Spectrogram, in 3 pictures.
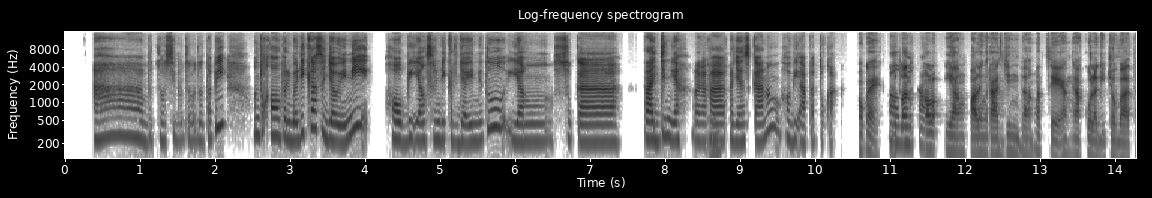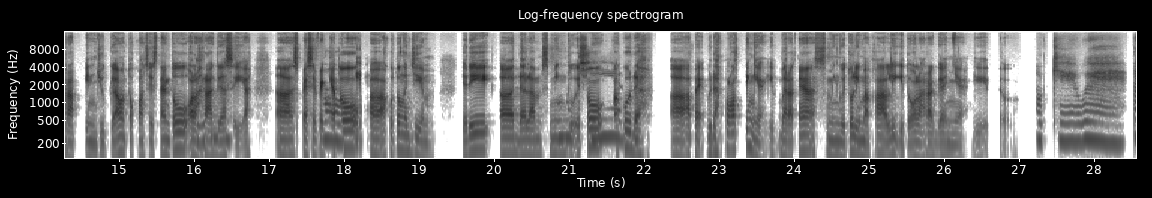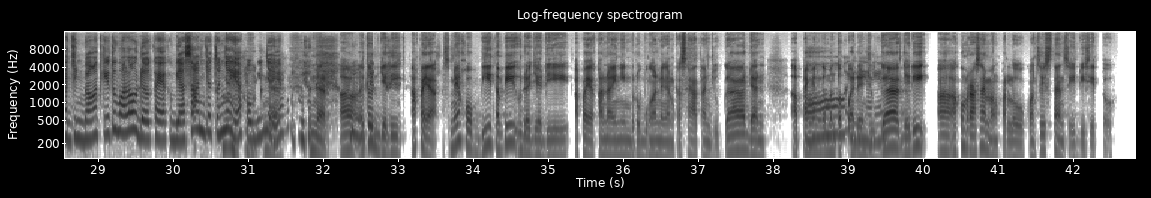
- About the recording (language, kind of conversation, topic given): Indonesian, podcast, Bagaimana kamu membagi waktu antara pekerjaan dan hobi?
- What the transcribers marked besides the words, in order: in English: "plotting"; laughing while speaking: "Oh iya"; other background noise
